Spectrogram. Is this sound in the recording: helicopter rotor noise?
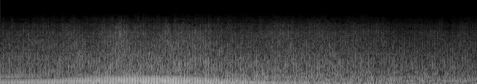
yes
